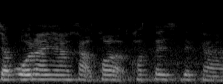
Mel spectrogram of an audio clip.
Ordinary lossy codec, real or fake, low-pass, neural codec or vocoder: none; real; 7.2 kHz; none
